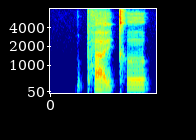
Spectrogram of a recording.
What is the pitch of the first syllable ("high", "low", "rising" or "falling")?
low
